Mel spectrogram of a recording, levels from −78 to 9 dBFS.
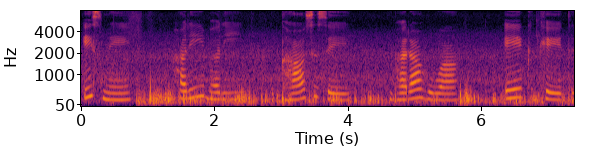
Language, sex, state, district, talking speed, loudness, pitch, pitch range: Hindi, female, Haryana, Jhajjar, 75 wpm, -19 LUFS, 220 Hz, 210-255 Hz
